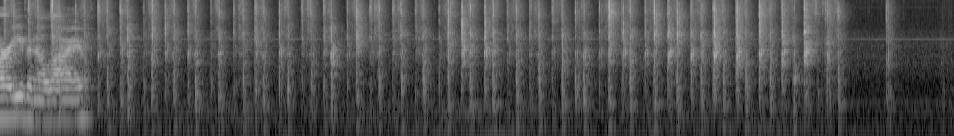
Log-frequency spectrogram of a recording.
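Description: Cards shuffle with rapid, papery riffling clicks.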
